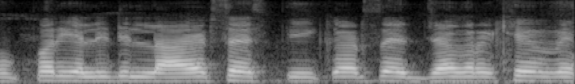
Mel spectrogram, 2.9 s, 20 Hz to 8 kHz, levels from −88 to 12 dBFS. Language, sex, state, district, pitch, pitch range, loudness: Hindi, male, Haryana, Rohtak, 150 Hz, 145-155 Hz, -15 LUFS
